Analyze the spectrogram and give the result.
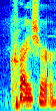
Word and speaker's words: Kreischer: Bert Kreischer? – Kreischer.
